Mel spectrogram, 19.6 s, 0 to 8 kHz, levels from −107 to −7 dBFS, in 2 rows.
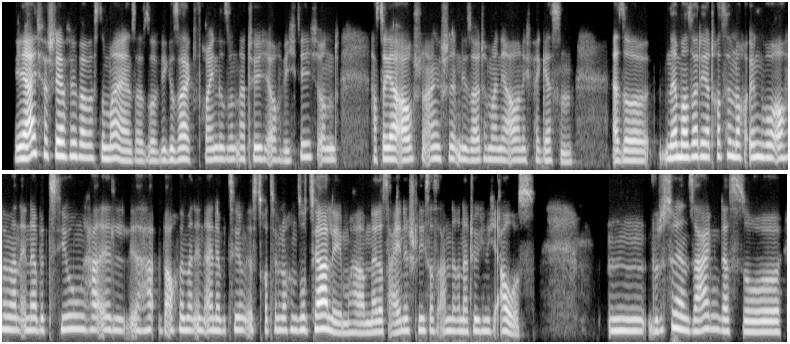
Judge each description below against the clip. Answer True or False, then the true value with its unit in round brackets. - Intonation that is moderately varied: True (3.0 semitones)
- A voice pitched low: False (205 Hz)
